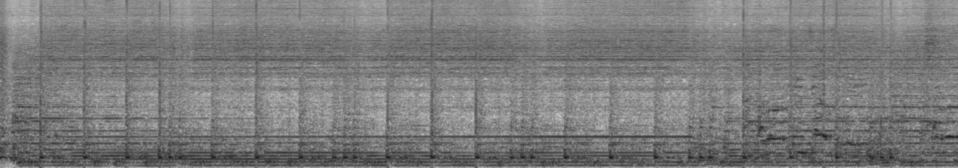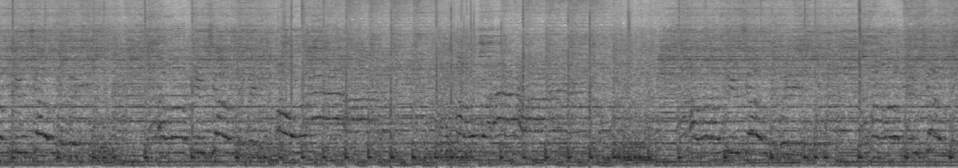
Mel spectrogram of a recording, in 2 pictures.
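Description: Live rock band playing electric guitar, bass guitar and drum kit through an amplified stage setup. The vocals come in about eleven seconds in.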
